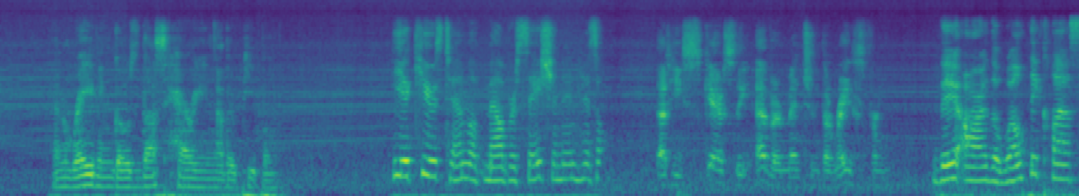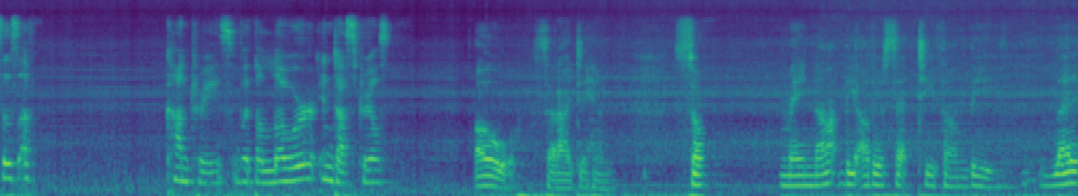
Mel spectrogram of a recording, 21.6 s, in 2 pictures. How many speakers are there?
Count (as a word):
four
